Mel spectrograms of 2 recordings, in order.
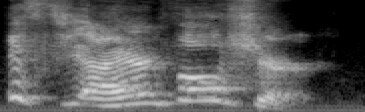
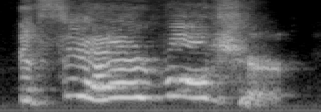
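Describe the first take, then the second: First: Said in the usual way. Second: Excited. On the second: Retold or imitated. Repeats it in disbelieving excitement.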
